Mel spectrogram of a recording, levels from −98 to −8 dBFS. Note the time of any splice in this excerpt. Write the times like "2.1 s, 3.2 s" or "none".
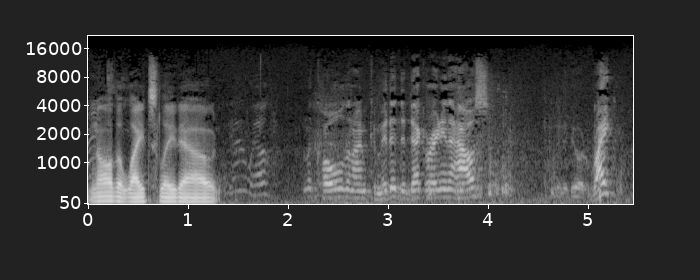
2.1 s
